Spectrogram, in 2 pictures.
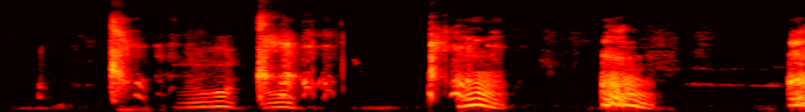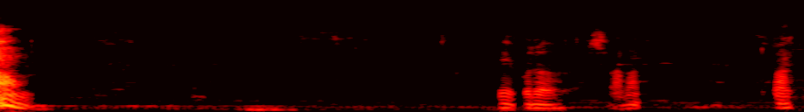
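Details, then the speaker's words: Child still asleep in the morning, coughing repeatedly: five loud, wet cough bursts in quick succession, then a pause with a few softer coughs; productive-sounding cough. "Pada kesempatan pagi hari ini bersama anak kita masih tidur masih batuk loh."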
